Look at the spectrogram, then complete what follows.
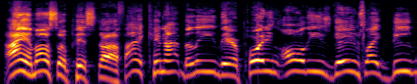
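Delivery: high-pitched mock of a pissed-off gamer; mocking whiny fan. Reading another fan's angry comment aloud in a high, mocking voice. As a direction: sneer it out as a silly fan.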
